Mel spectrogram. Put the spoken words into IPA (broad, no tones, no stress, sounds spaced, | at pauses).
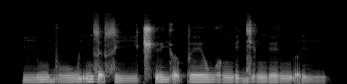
i m b uː w ḭ n z ə̰ s iː t͡ʃʼ ɪ j ə̰ p eː w ɤ ŋ e dʲ ɛ ŋ eː ŋ ə̰ ɾ iː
